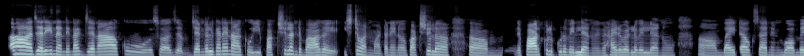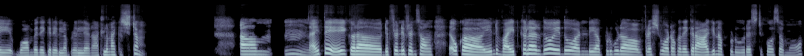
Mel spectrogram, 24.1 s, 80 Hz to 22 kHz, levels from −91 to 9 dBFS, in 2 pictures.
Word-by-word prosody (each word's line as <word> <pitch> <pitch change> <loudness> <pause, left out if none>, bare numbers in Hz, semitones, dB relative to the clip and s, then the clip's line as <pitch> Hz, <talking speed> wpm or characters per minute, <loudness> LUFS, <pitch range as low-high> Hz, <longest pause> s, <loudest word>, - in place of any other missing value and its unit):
ఆ! 240 - +9 0.3
జరిగిందండి. 225 -3 +2
నాకు 215 -1 -1
జనా 205 +1 +1
నాకు 215 +2 -1 0.4
సజ 175 -2 -5 0.3
జనరల్‌గానే 220 +4 0
నాకు 195 -2 -3
ఈ - - -6
పక్షులంటే 220 +2 -3
బాగా 185 +2 +2 0.3
ఇష్టం 235 +5 -3
అన్నమాట. 155 -6 -12
నేను 175 0 -9 0.2
పక్షుల 210 +5 -3 0.6
ఆహ్, 160 -2 -3
హ్మ్. 160 +1 -16
పార్కులకి 200 +1 +5
గూడా 205 -1 -3
వెళ్ళాను. 180 -3 0
ఇంగ 165 0 -11
హైదరాబాద్‌లో 180 0 -2
వెళ్ళాను. 170 0 -7 0.5
ఆహ్, 170 0 -8
బయట 175 +1 -2 0.2
ఒకసారి 175 0 -6
నేను 170 0 -17
బాంబే 175 +1 -1 0.3
బాంబే 170 +1 -3
దగ్గర 175 +1 -6
వెళ్ళినప్పుడు 165 0 -7
వెళ్ళాను. 160 0 -4
అట్లా 200 +3 -4
నాకిష్టం. 200 +7 -3 1.5
ఆహ్. - - +7 0.2
హ్మ్. 215 -1 -11 0.3
హ్మ్. 255 -2 -8 0.2
అయితే 295 +7 +2 0.2
ఇక్కడ 230 -2 +5 0.4
డిఫరెంట్ 240 +3 0
డిఫరెంట్ 240 -3 -1
సౌ 225 - +3 0.5
ఒక 245 - -1 0.4
ఏంటి 220 +7 -2
వైట్ 200 +2 +4
కలర్‌దో 275 0 +4
ఏదో 255 -1 0
అండి 215 -1 -5
అప్పుడు 225 +3 -8
గూడా 230 -2 +3 0.3
ఫ్రెష్ 205 -1 -3
వాటర్ 215 -1 -1
ఒక 210 - -5
దగ్గర 210 +2 0
ఆగినప్పుడు 210 -1 -5
రెస్ట్ 185 +3 -7
కోసము, 185 -4 -9
195 Hz, 140 wpm, -22 LUFS, 175-225 Hz, 1.5 s, ఆ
